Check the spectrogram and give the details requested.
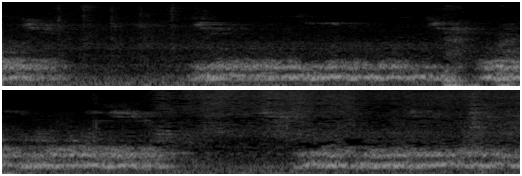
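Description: Loud, hollow, tubular breath sounds with a brief pause between inspiration and expiration: bronchial breathing.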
